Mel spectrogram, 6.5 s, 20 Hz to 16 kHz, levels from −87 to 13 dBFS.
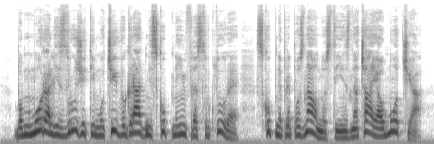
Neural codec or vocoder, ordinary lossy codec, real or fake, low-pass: none; none; real; 14.4 kHz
